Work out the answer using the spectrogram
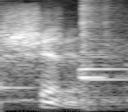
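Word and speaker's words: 心: please pacify my mind in chinese mind is this word pronounced shin and shin is here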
